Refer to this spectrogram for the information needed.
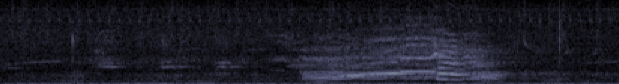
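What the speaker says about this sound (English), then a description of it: "Okay, the Muscovies are fighting now." Muscovy ducks fighting, a burst of harsh honking, hissing squawks rising over a low background hum, loud and close for about half a second before fading.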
